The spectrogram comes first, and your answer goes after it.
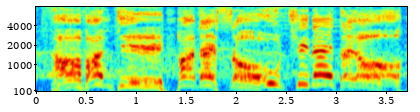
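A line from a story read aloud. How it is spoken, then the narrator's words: Yell. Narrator (Italian): urlò Ascalante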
